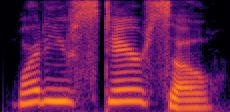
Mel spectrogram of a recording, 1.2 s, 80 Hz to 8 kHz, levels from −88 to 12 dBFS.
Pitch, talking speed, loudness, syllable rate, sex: 240 Hz, 260 wpm, -17 LUFS, 6.3 syllables/s, female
